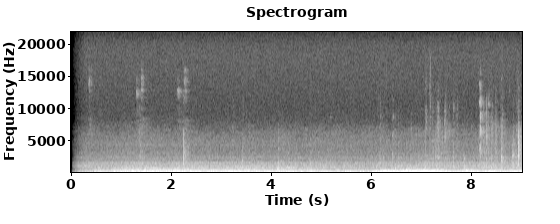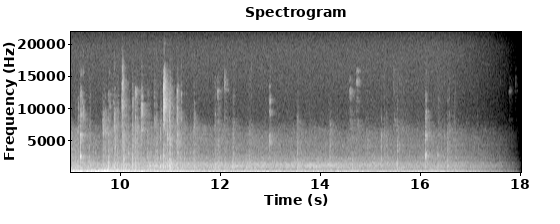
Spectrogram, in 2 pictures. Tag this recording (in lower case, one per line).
thunder
thunderstorm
